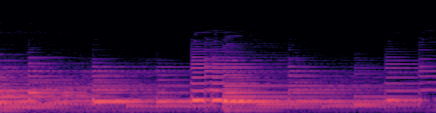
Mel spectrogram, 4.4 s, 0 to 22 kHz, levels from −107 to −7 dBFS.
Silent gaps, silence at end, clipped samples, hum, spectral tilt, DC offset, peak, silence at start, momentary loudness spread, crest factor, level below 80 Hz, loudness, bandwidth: none; 0 s; under 0.1%; none; -8 dB/octave; under 0.1%; -34 dBFS; 0 s; 10 LU; 14 dB; -72 dBFS; -49 LUFS; 6.6 kHz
